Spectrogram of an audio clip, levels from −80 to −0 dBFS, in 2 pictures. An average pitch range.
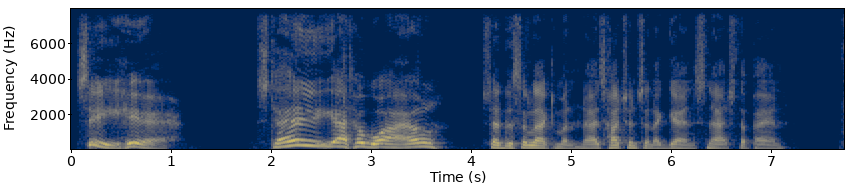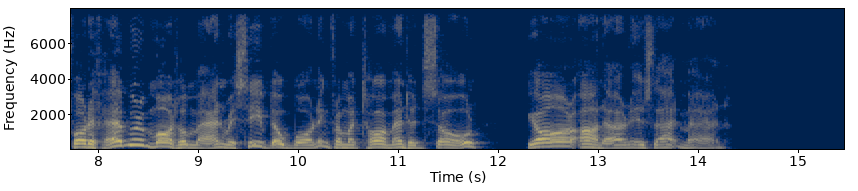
No: wide, 6.7 semitones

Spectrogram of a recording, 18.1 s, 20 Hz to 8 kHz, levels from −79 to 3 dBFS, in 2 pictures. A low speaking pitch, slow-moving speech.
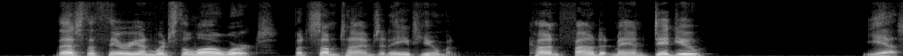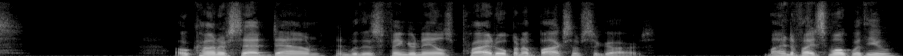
Yes: low, 125 Hz; slow, 130 wpm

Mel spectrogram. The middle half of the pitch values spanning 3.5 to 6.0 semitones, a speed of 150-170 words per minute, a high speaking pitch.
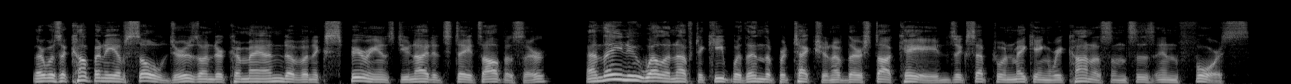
No: average, 4.2 semitones; average, 155 wpm; low, 125 Hz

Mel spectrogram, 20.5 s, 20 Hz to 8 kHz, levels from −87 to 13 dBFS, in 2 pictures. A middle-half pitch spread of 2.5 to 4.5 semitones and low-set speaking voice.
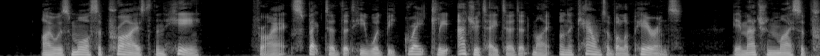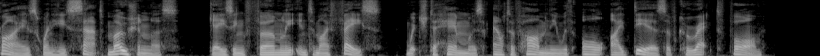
Yes: average, 4.2 semitones; low, 105 Hz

